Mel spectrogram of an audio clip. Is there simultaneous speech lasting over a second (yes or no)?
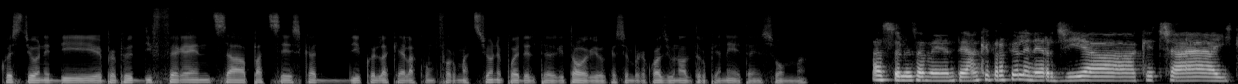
no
